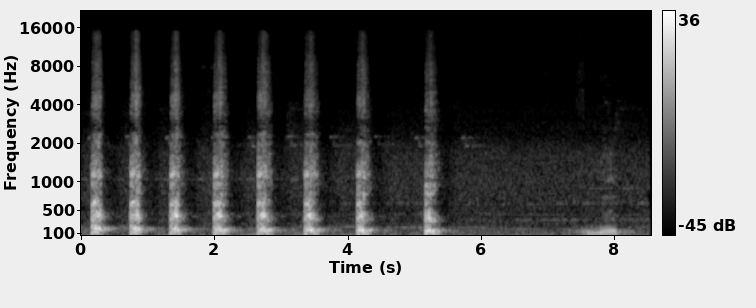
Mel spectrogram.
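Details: Lions at a zoo resort: a lion gives a series of deep, throaty grunting roars, each about two-thirds of a second apart.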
